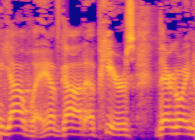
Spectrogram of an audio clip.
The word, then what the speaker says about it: Yahweh: which we sometimes pronounce as Yahweh, or we'll sometimes say it as Jehovah, which is wrong. There's no J sound in Hebrew.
